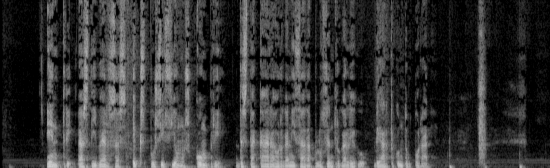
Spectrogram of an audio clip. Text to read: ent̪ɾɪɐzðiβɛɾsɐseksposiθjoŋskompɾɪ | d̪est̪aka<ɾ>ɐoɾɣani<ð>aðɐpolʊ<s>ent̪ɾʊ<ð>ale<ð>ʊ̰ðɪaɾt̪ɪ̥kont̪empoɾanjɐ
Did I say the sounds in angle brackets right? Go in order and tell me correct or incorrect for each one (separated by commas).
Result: correct, incorrect, incorrect, incorrect, incorrect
